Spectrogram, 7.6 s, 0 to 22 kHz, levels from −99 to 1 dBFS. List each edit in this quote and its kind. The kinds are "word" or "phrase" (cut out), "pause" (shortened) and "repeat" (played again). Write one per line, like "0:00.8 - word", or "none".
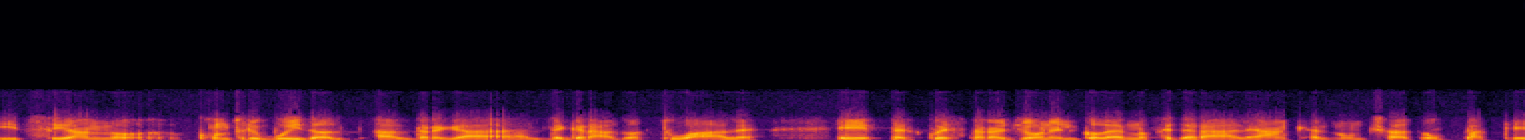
0:04.1 - pause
